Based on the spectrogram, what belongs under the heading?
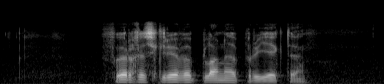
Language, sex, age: Afrikaans, male, 20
